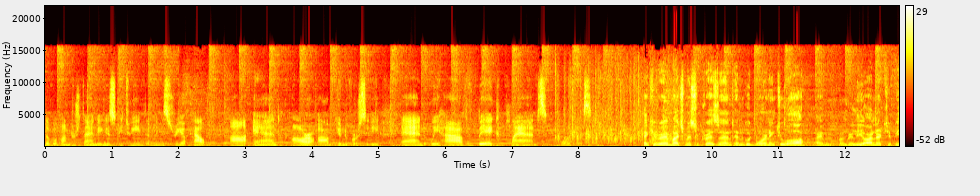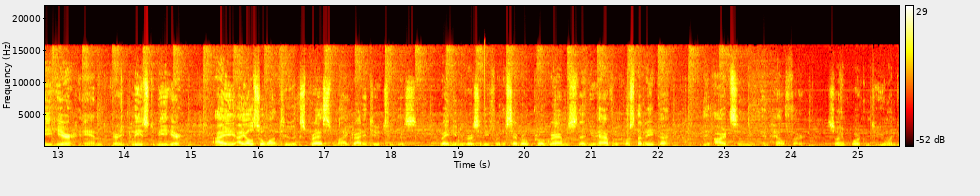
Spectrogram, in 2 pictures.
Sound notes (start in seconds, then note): 7.5 clapping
